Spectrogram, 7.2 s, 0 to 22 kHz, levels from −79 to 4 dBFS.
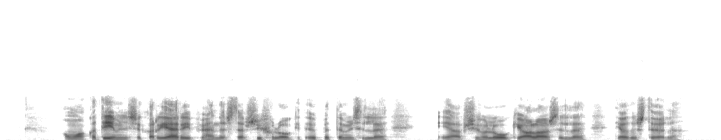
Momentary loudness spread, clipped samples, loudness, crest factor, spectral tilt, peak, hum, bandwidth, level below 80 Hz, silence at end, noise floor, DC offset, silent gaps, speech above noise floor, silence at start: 15 LU; under 0.1%; -30 LUFS; 28 dB; -3 dB/octave; -6 dBFS; none; 7.2 kHz; -72 dBFS; 0.4 s; -63 dBFS; under 0.1%; none; 32 dB; 0.65 s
